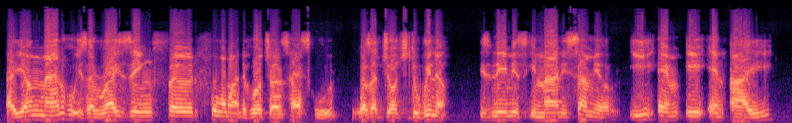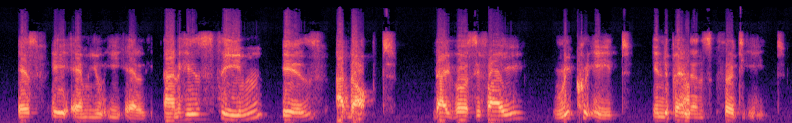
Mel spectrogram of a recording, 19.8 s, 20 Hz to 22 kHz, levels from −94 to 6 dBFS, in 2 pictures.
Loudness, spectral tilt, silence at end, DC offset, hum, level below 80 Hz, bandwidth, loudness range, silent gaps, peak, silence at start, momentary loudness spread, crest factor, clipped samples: -12 LUFS; -2.5 dB/octave; 0.1 s; under 0.1%; none; -50 dBFS; 17 kHz; 3 LU; none; -2 dBFS; 0.1 s; 9 LU; 10 dB; under 0.1%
